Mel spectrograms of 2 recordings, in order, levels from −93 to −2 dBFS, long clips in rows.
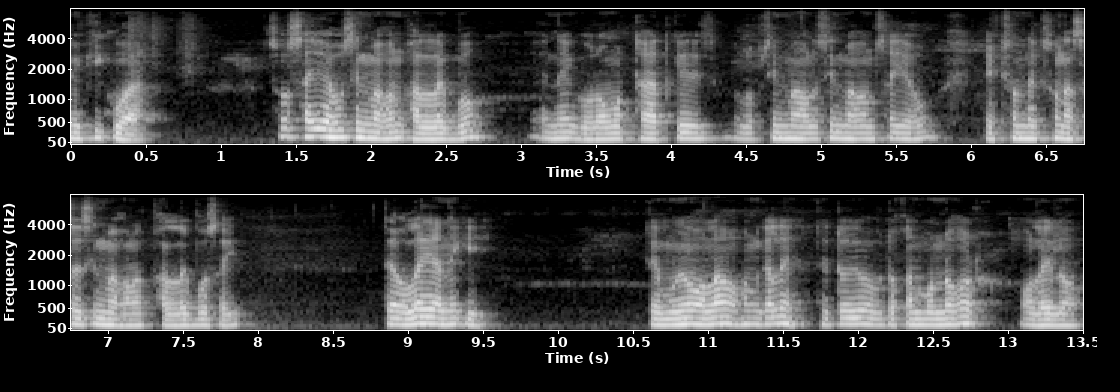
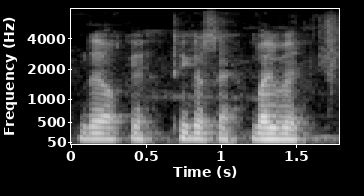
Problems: background sounds at intervals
